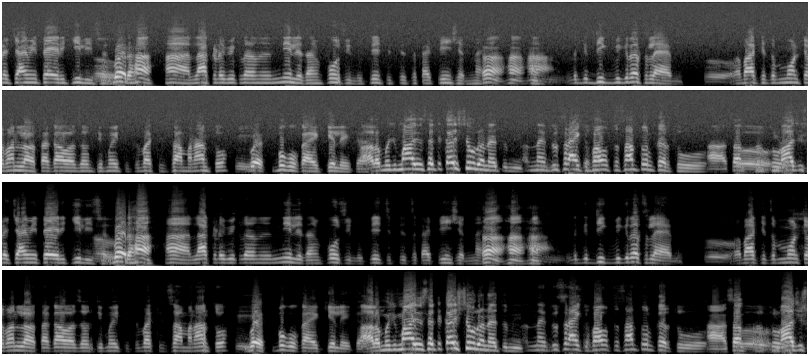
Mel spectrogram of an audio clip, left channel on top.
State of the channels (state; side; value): noise; left; hiss, 10 dB below the sound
